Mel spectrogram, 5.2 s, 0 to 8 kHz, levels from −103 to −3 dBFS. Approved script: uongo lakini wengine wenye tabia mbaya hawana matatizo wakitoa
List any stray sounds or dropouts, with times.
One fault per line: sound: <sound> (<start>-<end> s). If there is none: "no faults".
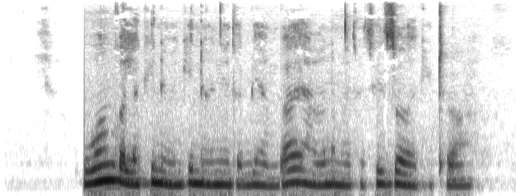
no faults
